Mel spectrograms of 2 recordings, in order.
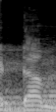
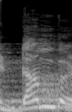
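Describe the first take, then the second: First: "डम" ending on m; correct reading. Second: "डम्ब" with final b sounded; wrong reading. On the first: Teacher giving students the right "डम", no b. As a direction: say "डम" with the B silent. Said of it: "इसको पढ़ेंगे डम". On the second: Teacher showing the wrong "डम्ब", B pronounced. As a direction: say "डम्ब" with a released b. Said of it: "नहीं". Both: Shown as a demonstration.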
